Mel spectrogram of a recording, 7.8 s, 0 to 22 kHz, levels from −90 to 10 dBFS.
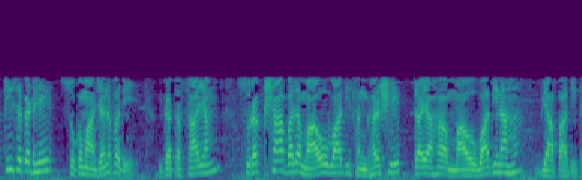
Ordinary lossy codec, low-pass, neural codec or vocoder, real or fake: none; 3.6 kHz; none; real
